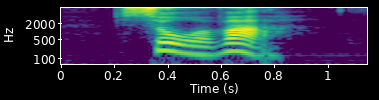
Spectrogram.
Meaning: to sleep
- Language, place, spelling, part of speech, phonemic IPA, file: Swedish, Gotland, sova, verb, /²soːva/, Sv-sova.ogg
